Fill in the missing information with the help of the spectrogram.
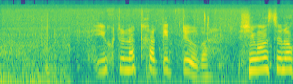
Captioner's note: speaking yupik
